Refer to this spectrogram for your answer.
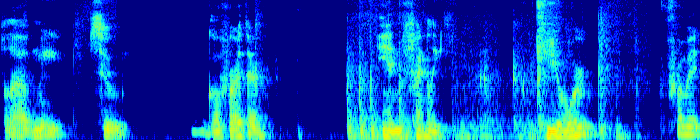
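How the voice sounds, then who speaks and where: With vocal fry and a medium pitch, a man speaks at a fairly slow pace, leaving long, frequent pauses, with ordinary pitch variation. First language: not English. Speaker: vlogger sharing personal experience. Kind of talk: personal monologue. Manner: halting, many fillers.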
